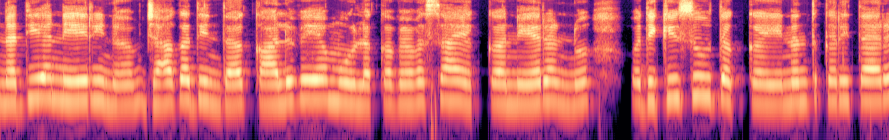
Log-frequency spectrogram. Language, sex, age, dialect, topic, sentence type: Kannada, female, 18-24, Dharwad Kannada, agriculture, question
